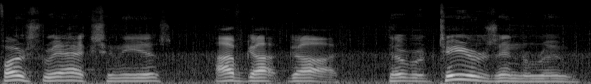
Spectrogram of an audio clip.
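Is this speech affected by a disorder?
Yes: ALS; somewhat affected, evident today.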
